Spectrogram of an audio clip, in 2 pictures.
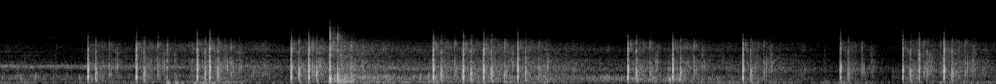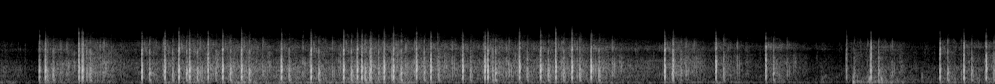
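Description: Fireworks going off: rapid, near-continuous strings of sharp pops and cracks, starting about a second in, with a brief lull around ten seconds in.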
